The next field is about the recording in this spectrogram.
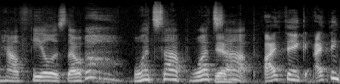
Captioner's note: gasp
